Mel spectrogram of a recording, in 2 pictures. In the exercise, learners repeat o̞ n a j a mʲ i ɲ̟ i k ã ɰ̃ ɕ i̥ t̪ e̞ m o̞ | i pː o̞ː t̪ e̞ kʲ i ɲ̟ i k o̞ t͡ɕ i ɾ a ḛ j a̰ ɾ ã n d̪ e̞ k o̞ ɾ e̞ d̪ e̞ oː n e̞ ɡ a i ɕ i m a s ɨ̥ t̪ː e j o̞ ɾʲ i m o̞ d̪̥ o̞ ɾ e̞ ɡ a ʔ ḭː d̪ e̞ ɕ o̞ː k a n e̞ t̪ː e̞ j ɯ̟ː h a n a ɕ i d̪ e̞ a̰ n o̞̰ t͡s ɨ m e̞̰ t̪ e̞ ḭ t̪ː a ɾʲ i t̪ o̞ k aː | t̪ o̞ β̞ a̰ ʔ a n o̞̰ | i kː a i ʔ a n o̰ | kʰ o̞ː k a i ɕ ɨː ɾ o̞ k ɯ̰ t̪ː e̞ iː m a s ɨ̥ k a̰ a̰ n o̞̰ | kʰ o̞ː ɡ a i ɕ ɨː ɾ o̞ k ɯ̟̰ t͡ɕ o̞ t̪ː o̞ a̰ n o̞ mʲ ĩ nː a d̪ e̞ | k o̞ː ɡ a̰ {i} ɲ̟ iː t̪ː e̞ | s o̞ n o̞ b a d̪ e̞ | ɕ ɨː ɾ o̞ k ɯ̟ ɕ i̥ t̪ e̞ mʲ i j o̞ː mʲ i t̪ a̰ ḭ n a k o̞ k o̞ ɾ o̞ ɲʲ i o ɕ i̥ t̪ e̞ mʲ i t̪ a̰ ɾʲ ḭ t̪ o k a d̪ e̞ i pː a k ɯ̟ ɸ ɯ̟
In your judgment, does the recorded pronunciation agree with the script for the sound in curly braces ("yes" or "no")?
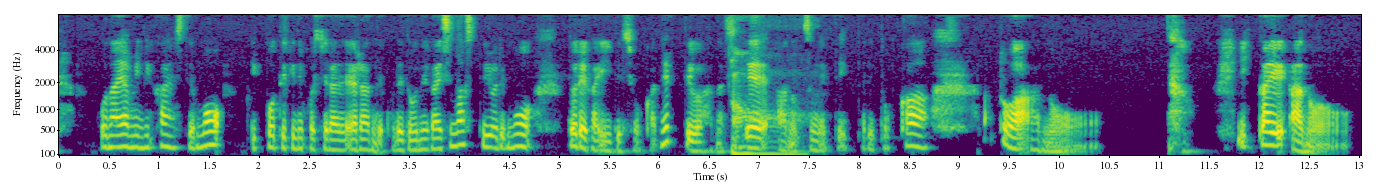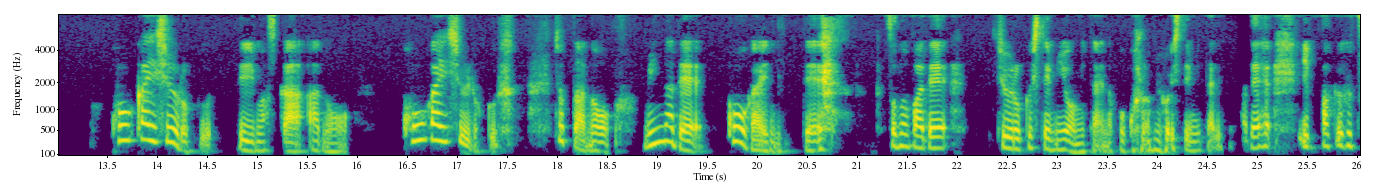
yes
